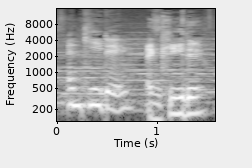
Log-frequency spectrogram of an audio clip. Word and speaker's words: Enkidu: Enkidu.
